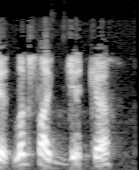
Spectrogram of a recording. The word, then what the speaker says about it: Jitka: Her name, it looks like Jitka. It's spelled with a J, but the J, of course, is silent because she's Czechoslovakian and very proud of it, by the way.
